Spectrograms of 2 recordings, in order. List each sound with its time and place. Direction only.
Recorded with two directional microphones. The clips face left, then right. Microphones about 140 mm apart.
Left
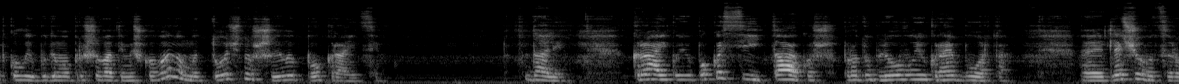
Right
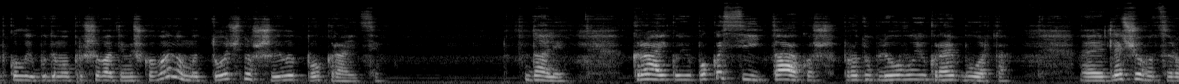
0.2 s speech: 25° right (ahead or behind)
5.3 s speech: 20° right (ahead or behind)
